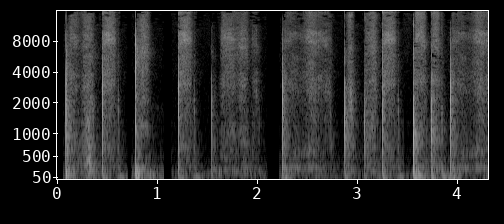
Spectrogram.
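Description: Chalk writing on a blackboard: about a dozen short scratching strokes, each starting sharply and trailing off, with brief gaps between them.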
